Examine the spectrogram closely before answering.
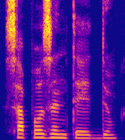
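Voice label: "s'aposenteddu", female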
